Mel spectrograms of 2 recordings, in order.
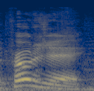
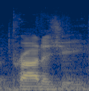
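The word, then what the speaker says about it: Protegé: like, "Oh, it's a protege. It's a protege. It's a protege." Okay. And then anyone that's never seen the car before, they'll just read it as a prodigy.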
